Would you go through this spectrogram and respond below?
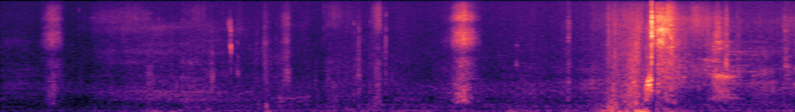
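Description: A golf driver swung hard on a practice range cuts the air with a strong close whoosh, one loud rushing burst after several softer brushing and scuffing noises.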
